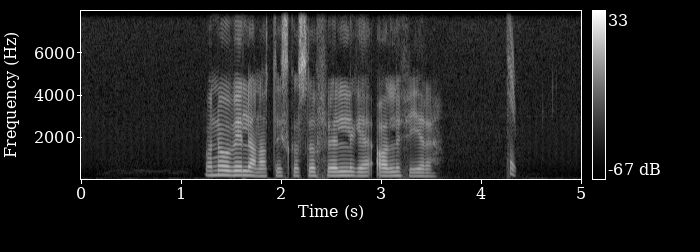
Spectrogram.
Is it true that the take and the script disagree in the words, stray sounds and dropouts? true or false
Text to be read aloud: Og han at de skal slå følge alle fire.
true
